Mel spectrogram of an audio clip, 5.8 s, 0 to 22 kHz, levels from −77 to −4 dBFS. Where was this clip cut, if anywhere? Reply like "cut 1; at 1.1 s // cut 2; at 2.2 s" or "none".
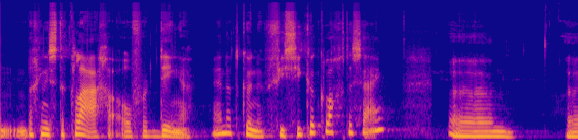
cut 1; at 4.3 s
